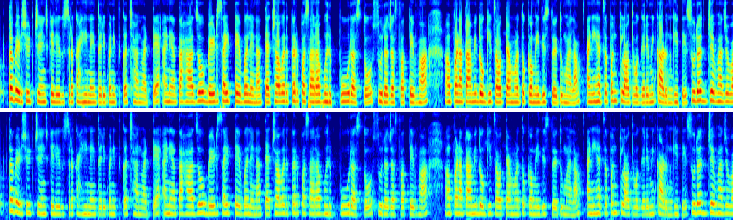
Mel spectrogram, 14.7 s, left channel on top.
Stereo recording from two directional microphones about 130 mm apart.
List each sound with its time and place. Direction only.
0.2 s a woman's voice: 55° left (ahead or behind)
